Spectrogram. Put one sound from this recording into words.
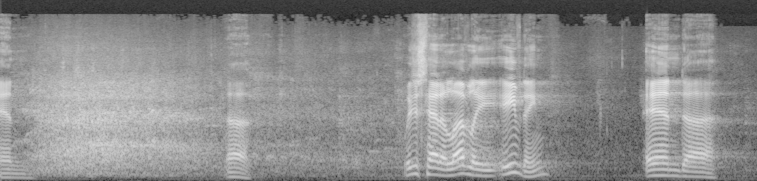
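An elderly man preaches with animation through a microphone in a large echoing hall.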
